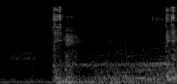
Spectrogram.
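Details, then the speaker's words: Restored Rolls-Royce Mulliner Park Ward drophead coupe, off the road 19 years, electrical checks: silence, then a sudden steady motor whir with a light sweep and a click at end of stroke; windshield wiper motor working normally. "oh you guys hear that what on earth is that oh it's my windshield wipers"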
